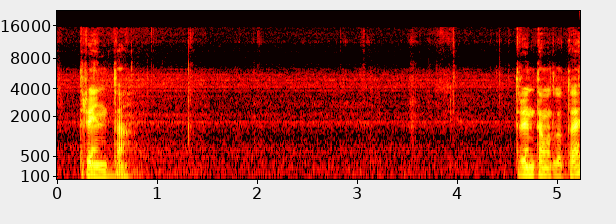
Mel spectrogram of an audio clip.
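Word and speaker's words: trenta: बोलते है टी आर ई एन टी ए त्रता त्रता मतलब होता है 30 ठीक है 30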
